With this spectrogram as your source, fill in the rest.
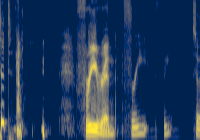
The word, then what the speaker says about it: Frieren: Ryan also had the fire and how do you pronounce it? Free Red.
